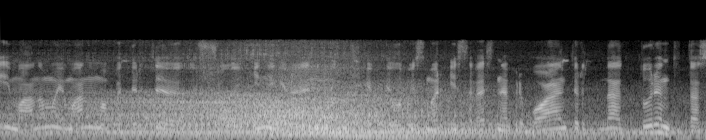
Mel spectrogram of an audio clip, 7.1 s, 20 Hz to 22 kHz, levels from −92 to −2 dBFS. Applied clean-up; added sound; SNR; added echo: none; Motorcycle; -4 dB; none.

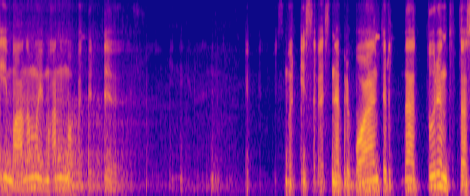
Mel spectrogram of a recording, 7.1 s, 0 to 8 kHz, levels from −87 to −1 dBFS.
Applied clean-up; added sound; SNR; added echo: neural mask model RNNoise.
